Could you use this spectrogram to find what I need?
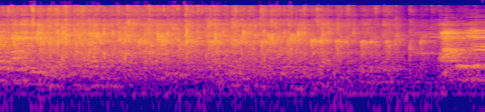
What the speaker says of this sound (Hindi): जोरदार ताली बजाएर स्वागत गर्नु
